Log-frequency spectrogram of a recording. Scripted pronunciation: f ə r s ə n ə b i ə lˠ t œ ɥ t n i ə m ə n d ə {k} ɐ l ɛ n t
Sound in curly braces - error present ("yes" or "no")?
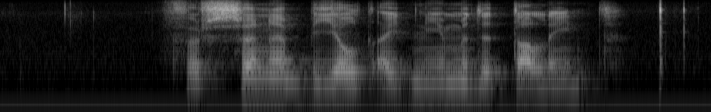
yes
